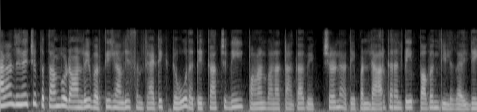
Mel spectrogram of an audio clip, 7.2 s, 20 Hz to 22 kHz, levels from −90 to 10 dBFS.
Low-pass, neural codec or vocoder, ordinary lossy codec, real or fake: 7.2 kHz; codec, 16 kHz, 1 kbps, FunCodec, trained on Chinese and English, 50 frames a second; none; fake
